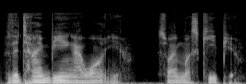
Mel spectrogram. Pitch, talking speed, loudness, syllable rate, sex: 85 Hz, 290 wpm, -19 LUFS, 5.5 syllables/s, male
